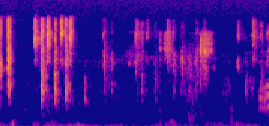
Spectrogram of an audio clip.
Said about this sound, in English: Can I type? I can type. I can type.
